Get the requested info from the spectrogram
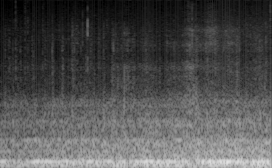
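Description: Car engine and road noise heard from inside the cabin while driving: a steady low hum with a light haze of tyre noise.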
